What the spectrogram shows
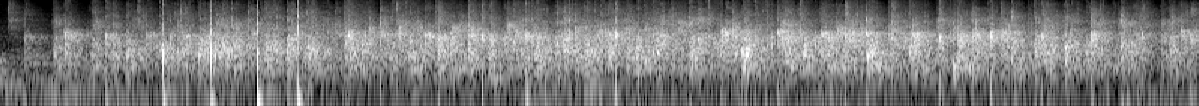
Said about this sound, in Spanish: Saludamos, vamos a dar un fuerte aplauso a todo Estados Unidos, por favor.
